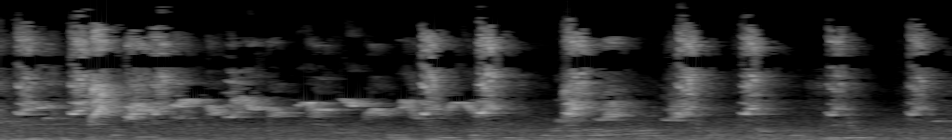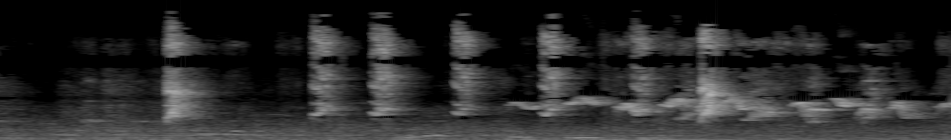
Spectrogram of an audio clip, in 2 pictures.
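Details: Calling female ultramarine grosbeak, meant to excite males: a steady series of crisp, high, clicking chips, often doubled, coming roughly every half second to second, with low background hum.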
